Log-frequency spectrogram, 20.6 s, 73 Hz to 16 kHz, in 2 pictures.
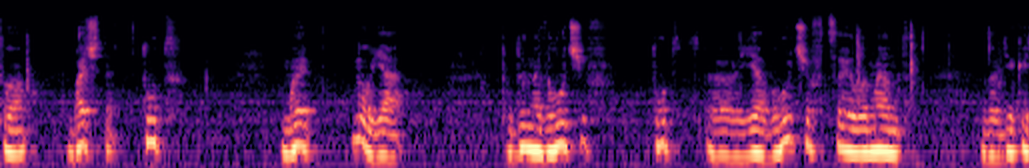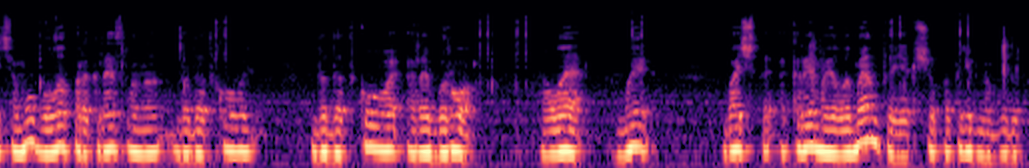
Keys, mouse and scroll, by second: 0.3-1.1 shift+middle drag, 1.1-2.2 scroll up 1, 3.2 scroll up 1, 3.8 scroll down 2, 5.5-6.2 scroll down 5, 6.2-6.7 scroll up 2, 7.4-8.6 middle drag, 8.6 3, 9.3-12.5 shift+middle drag, 12.5 click, 13.4 scroll down 2, 15.1 click, 15.5 click, 16.7 click, 18.4 e, 19.9 click, 20.3 e.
